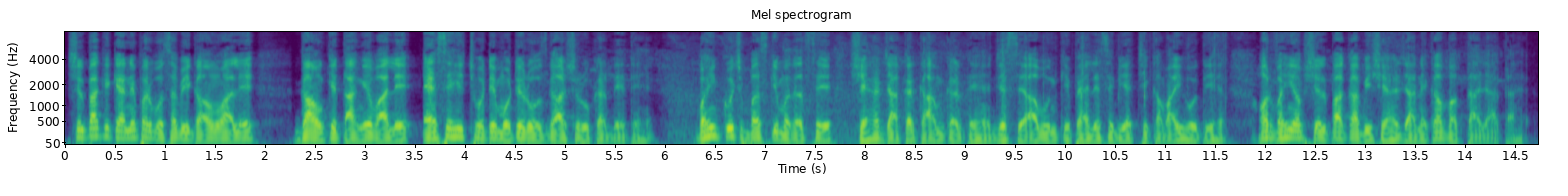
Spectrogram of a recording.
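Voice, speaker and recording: A man's voice: fairly low pitch, animated, normal speed. A man reading scripted story narration for a cartoon.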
